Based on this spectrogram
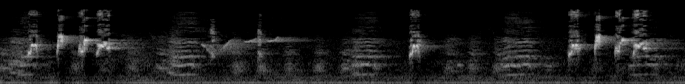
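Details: Red-whiskered bulbul training song. Bright whistled chirp clusters open and close the passage, with softer mixed chattering and warbling in between over a low hum.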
